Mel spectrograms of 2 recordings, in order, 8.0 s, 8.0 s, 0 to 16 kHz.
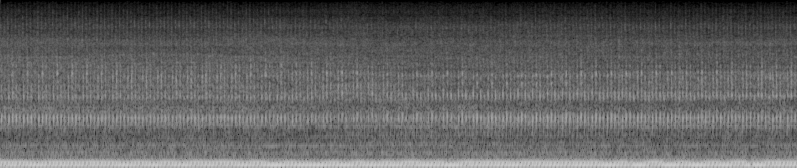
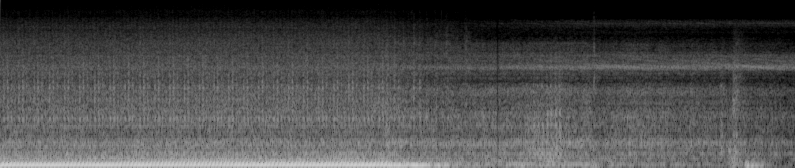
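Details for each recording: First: Built turbo engine at hot idle: steady light ticking about four per second over a smooth low hum, from the cylinder head/cam area; valvetrain noise, cause unconfirmed. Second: Built engine just switched from 20W-50 to 5W-20 oil idles evenly, then shuts off and the turbo whistle winds down smoothly over a few seconds to a gradual stop instead of the previous abrupt stop; normal spool-down.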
